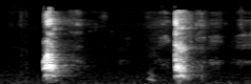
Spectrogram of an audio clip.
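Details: A playful puppy, Maui, provokes his older brother; two sharp barks roughly a second and a half apart over a quiet background.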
